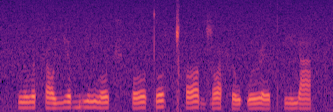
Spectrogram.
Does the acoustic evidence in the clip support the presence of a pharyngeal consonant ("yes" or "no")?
yes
